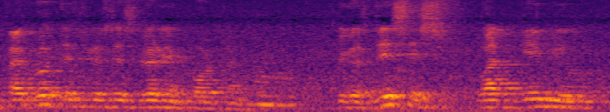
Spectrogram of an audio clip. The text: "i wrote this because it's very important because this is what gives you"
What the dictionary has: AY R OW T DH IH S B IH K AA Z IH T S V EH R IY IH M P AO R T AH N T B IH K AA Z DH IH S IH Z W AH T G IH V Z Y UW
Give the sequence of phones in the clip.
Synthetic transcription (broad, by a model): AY R OW T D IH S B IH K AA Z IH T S V EH R IY IH M P AO R T AH N T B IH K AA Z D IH S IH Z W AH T G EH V Y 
